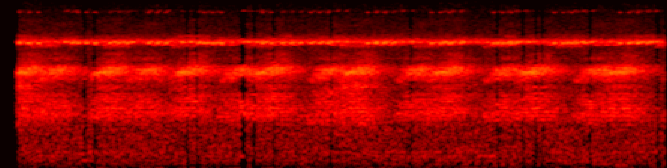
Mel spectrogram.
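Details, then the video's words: Frogs singing at night under moonlight in Florida: a dense chorus of overlapping rasping croaks swelling in loose pulses about twice a second, over a constant high, thin buzzing drone. "A frog symphony to sleep and relax to"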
